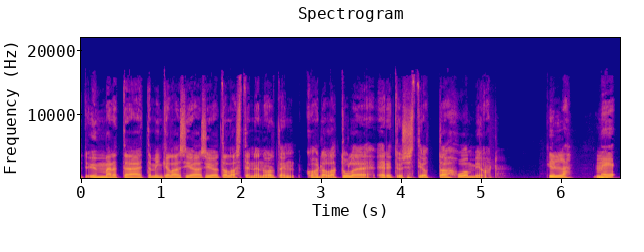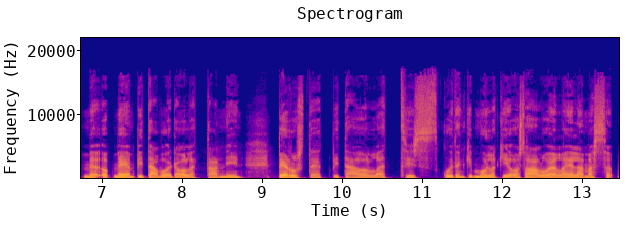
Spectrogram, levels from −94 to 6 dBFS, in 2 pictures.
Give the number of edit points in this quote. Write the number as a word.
zero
